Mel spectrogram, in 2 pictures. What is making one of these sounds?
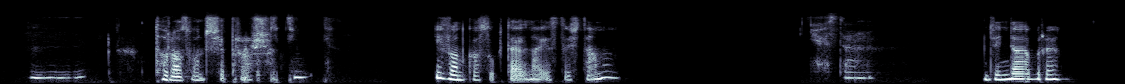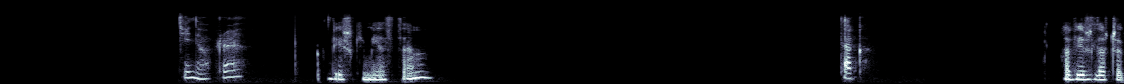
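A middle-aged woman speaks calmly into a headset microphone, heard over an online call, with pauses.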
